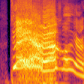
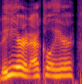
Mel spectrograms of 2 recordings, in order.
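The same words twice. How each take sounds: First: Shouted echo, higher, louder and faster; loud mock echo. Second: Said in the usual way. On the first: Shown as a demonstration. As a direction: play the echo bouncing back loud.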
